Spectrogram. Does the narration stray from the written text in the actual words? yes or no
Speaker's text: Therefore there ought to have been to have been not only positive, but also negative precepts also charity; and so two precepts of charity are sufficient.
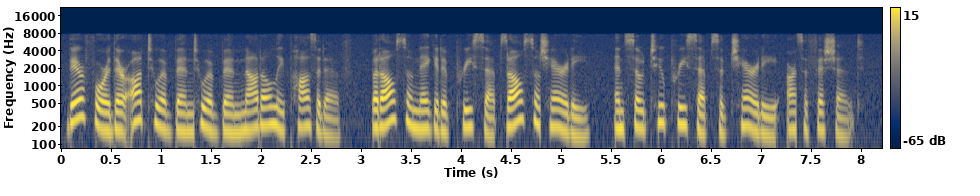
no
